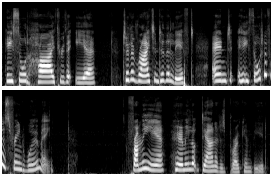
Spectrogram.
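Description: Expressive woman reading a picture book. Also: high-pitched, a little slow, clear, resonant tone, no echo. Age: adult. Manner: expressive, often drops to a soft hush. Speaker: reader.

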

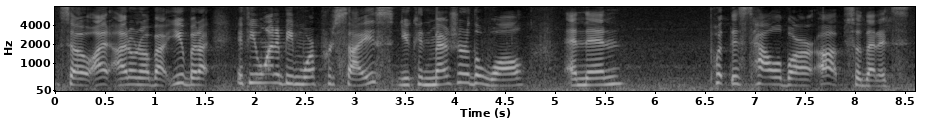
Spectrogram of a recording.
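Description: A woman's voice: fairly high pitch, moderate pace, slight background noise. A woman in her forties giving a casual home repair demonstration to a small audience in a store, speaking into a lapel mic. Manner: chatty, casual, talks directly to the audience. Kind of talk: live workshop demonstration.

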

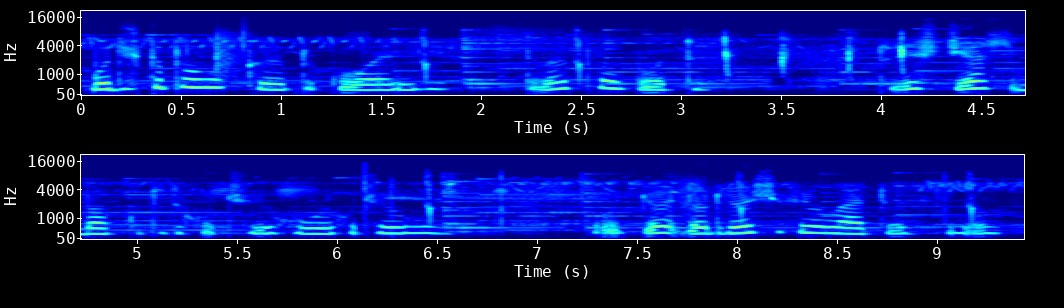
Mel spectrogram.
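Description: A woman excitedly narrating her game-play as a spooky story, with frequent exclamations. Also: high-pitched, a little fast, creaky. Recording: dull lo-fi with faint music.

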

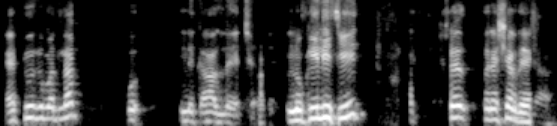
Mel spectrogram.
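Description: A man's voice: high voice, measured pace. A man teaching acupressure in an online class, explaining informally with frequent restarts and fillers.

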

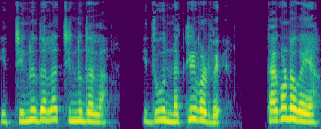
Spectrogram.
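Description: Cartoon: woman doing a gruff sneering shopkeeper, rapid, dry, dark. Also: a little high, no echo, lightly acted. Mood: scornful. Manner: gruff, dismissive, shooing people away. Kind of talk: animated cartoon dialogue.

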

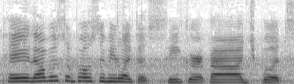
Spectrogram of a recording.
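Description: A woman's voice: high voice, moderate pace, muffled recording, a little hiss or hum. A female gamer chatting casually and giggling as she plays, with lots of ums along the way, at home at her computer. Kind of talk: casual game commentary.

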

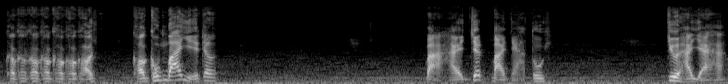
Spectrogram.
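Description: An actor playing an angry, grieving middle-aged widower in a TV drama, scolding and chasing off an unwelcome in-law. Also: male voice, medium pitch, very animated, fast talker, long pauses, slight background noise. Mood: bitter. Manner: hostile, scolding, shouting orders. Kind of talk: TV drama acting.

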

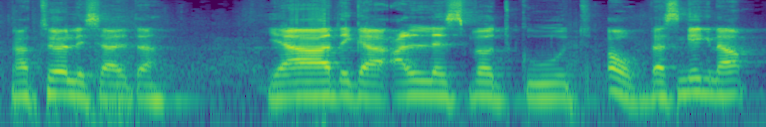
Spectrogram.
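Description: Slangy, high-voiced young gamer guy. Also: normal speed, a little hiss or hum. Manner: slangy, swears and trash-talks; excitable outbursts. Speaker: let's play host. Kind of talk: casual gameplay commentary.

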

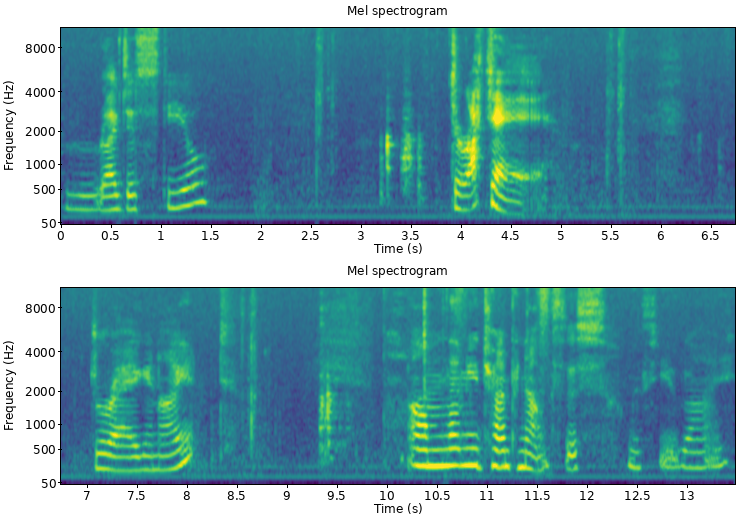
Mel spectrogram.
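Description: A woman showing off trading cards in a casual video, naming each one haltingly and unsure of some names. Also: on the high side, steady tone, slight background noise. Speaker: card showcase vlogger. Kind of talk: casual card showcase.

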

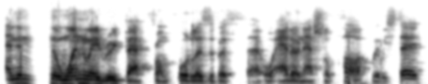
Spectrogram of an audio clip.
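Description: A middle-aged South African man, a car rental company director, speaks casually as a travel guest in an interview. He talks fast in a lowish voice through a headset on a video call, and the audio sounds slightly dull.

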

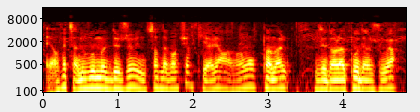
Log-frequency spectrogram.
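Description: A young man chatting casually on a game live stream, reading out viewers' messages and answering them in slangy, relaxed talk. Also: fairly low pitch, brisk. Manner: slangy, reads chat aloud and answers viewers. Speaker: gaming streamer. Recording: dull lo-fi stream audio.

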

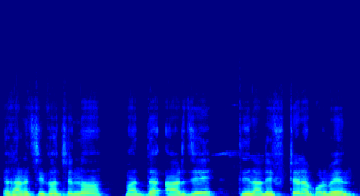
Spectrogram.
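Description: A man's voice: a little high, a little fast. A man with a slightly strained throat teaching Quran reading, spelling out Arabic syllables one by one and drawing out the recited words.

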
